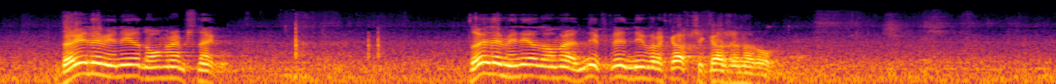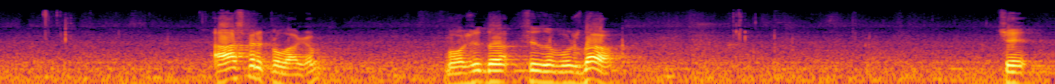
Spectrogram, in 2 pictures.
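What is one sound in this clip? An elderly man reads aloud slowly in a room with some echo, pausing between phrases.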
